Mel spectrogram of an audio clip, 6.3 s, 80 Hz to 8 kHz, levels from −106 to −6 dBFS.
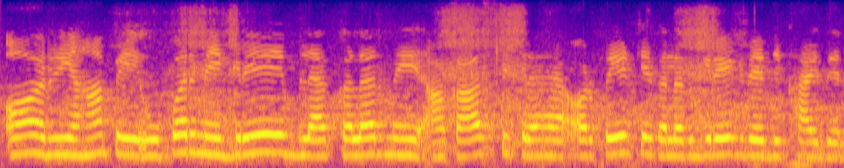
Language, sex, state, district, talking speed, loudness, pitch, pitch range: Hindi, male, Chhattisgarh, Raipur, 220 wpm, -12 LUFS, 250 Hz, 240-260 Hz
